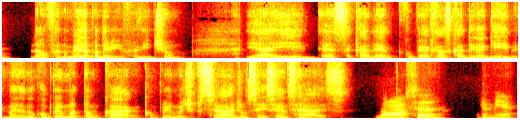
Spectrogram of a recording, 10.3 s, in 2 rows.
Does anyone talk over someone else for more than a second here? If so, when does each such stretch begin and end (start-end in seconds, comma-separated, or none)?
none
